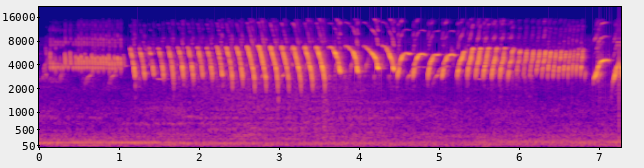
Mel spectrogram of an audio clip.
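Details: In the wild, a yellow canary sings a short buzzy trill, then long runs of rapid sweeping notes and rolling trills, bright and high-pitched, with faint low background hum.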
